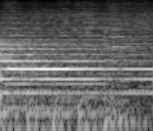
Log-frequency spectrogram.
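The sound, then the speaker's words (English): A single tolling bell sound effect for the 'toll the dead' spell cast by a character in a role-playing game rings out with a loud, sustained metallic strike, its steady harmonic tones ringing evenly and slowly fading over about a second, with no voices. “Yeah, I'm going to peer over Mal's shoulder and toll the dead.”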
